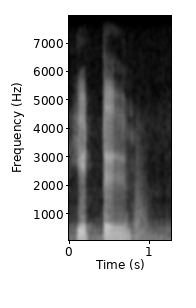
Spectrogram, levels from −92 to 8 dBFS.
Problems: none marked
